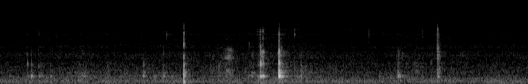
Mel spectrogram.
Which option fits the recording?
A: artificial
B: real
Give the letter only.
A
